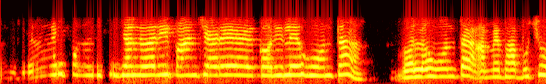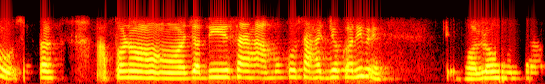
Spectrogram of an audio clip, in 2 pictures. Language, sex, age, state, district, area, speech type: Odia, female, 60+, Odisha, Gajapati, rural, conversation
